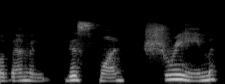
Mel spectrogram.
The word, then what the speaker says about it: Shreem: many there's several of them and this one shreem s-h-r-e-e-m as the way it's pronounced I'm not sure if that's how it's spelled but that is the way it is pronounced shreem um does resonate with me I've used it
